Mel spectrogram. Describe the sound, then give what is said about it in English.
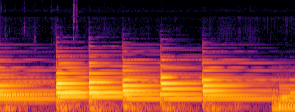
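Piano playing a melody harmonized with chordal voicings: a held opening chord, then six struck chords at a moderate, even pace, each ringing and slowly decaying, the last one in a lower register. “And then I'm going to harmonize or treat that melody using chordal type voicings. And that would sound something like this.”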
